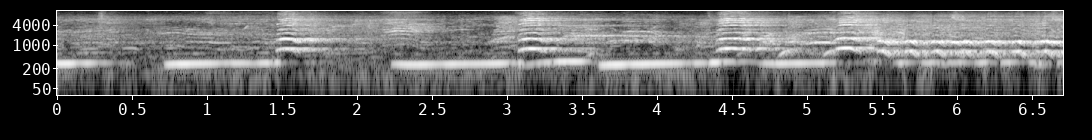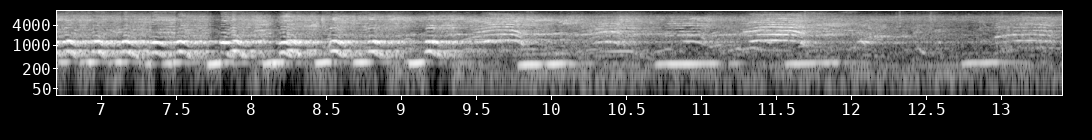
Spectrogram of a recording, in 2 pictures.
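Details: Captive siamangs at a zoo in North Sumatra give a loud howling duet, resonant low hoots rising in pitch, then a fast accelerating run of bright whoops, followed by scattered barks over continued booming.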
